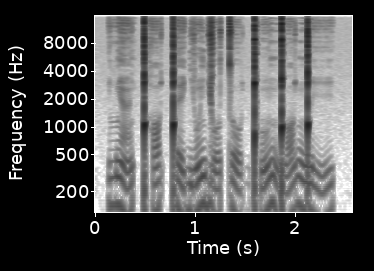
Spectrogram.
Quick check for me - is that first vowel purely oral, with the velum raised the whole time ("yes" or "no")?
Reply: no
